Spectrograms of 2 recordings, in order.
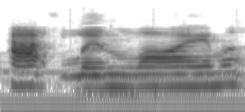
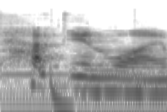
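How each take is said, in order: First: An L sound follows 'Hat' in the name. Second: No L sound follows 'Hat' in the name. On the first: The speaker calls it wrong. "people mispronounce my name as uh" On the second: The speaker calls it right. "but no"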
